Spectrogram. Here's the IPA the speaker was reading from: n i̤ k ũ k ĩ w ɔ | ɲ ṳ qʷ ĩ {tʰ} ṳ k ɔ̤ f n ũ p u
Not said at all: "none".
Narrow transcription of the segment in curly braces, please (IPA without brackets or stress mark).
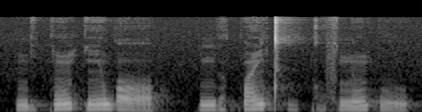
tʰ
